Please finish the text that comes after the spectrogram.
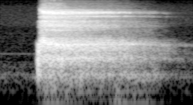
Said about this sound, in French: Et pour cela, vous allez prendre une grande inspiration par le nez en gonflant le ventre et la poitrine. Il soufflait très fort par la bouche en relâchant tout le corps.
